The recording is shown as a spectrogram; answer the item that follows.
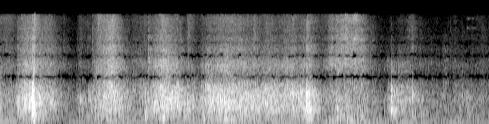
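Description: An antenna in stiff plastic packaging pulled out of a long cardboard shipping box: cardboard and plastic scraping and rustling, with a sharp knock about half a second in.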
